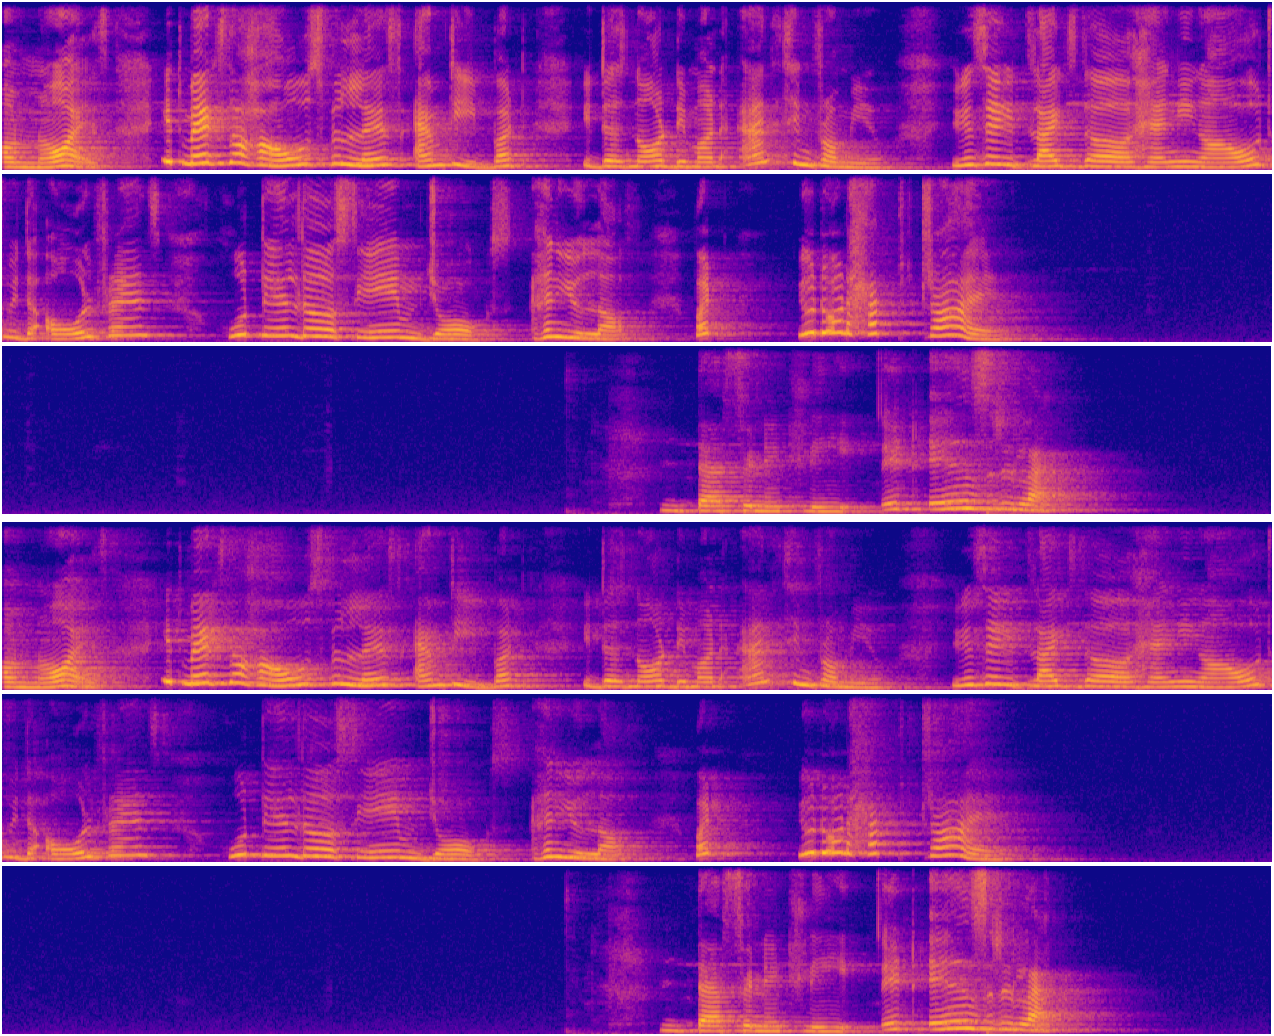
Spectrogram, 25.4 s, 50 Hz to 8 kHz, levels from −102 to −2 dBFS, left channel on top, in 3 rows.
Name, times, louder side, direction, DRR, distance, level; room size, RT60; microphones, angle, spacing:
voice 1, 0.0-5.9 6.3-9.5 10.0-12.6 13.1-13.2 13.8-15.2, left 2 dB, 55° left, 13 dB, 1.4 m, -25 dB
voice 2, 21.3-23.9, right 1 dB, 35° right, 9 dB, 2.1 m, -27 dB
20.5 x 15.5 x 8.8 m, 0.94 s
head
